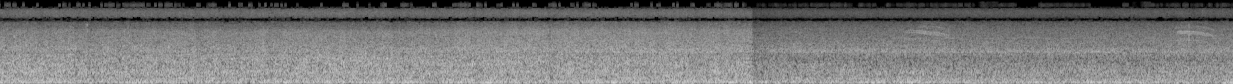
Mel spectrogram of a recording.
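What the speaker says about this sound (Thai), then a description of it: "อันนี้เป็นน้ำตกนะคะ" A waterfall at Mae Kampong village near Chiang Mai, on a drizzly day, gives a steady, loud, dense rush of falling water that stays constant throughout with no voices.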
